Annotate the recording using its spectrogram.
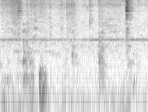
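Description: A dog eating dry kibble from a stainless steel bowl: quiet, scattered clicks and crunches of kibble against the metal, with one sharper click near the end.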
